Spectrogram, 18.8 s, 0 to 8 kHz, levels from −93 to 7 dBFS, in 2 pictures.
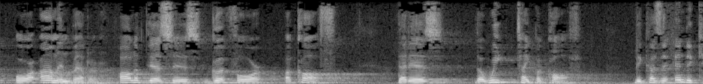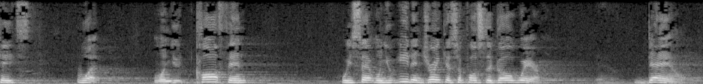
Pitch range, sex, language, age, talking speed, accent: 155-195 Hz, male, English, 50-69, 125 wpm, American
